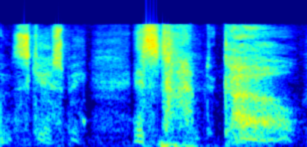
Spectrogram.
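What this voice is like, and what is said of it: Whispered aside. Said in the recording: “Not a whisper.”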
